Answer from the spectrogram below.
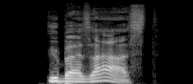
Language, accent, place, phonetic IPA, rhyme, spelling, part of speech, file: German, Germany, Berlin, [ˌyːbɐˈzaːst], -aːst, übersahst, verb, De-übersahst.ogg
- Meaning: second-person singular preterite of übersehen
